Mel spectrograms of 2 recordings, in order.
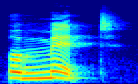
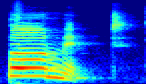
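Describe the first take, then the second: First: The stress is on the second syllable. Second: The stress is on the first syllable. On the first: It is a verb meaning to allow. "Verb form, we're stressing the second part" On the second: It is a noun meaning an official document. "every time it's in the noun form, we are stressing the first part"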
